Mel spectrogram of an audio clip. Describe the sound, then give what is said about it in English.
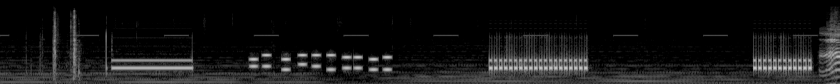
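A phone handset clicks, a dial tone hums, and a quick run of keypad beeps follows, then two steady, buzzing ringback tones about a second long each, spaced apart. No one speaks. “I've got to make a phone call.”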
